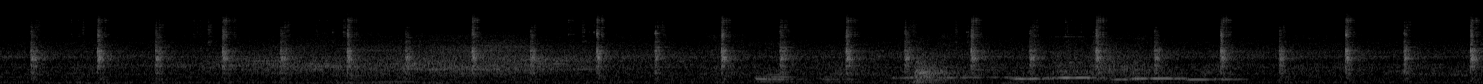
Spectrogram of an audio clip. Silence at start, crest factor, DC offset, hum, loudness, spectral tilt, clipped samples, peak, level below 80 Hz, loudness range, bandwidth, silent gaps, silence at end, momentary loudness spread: 0 s; 24 dB; under 0.1%; none; -47 LUFS; -2 dB/octave; under 0.1%; -26 dBFS; -74 dBFS; 2 LU; 15.5 kHz; none; 0 s; 10 LU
